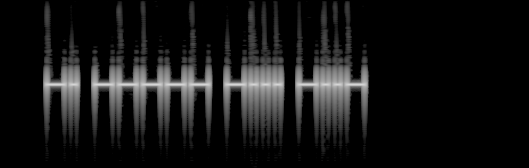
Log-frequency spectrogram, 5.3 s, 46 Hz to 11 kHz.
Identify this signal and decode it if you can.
Morse code, heard as a keyed tone, about 21 wpm, 700 Hz. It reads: N0BX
